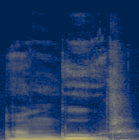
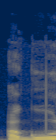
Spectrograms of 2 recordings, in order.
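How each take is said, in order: First: The first syllable has a nasal sound. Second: The first syllable has no nasal sound. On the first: The speaker calls it right. "अंगूर होते हैं" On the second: The speaker calls it wrong. "नहीं"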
